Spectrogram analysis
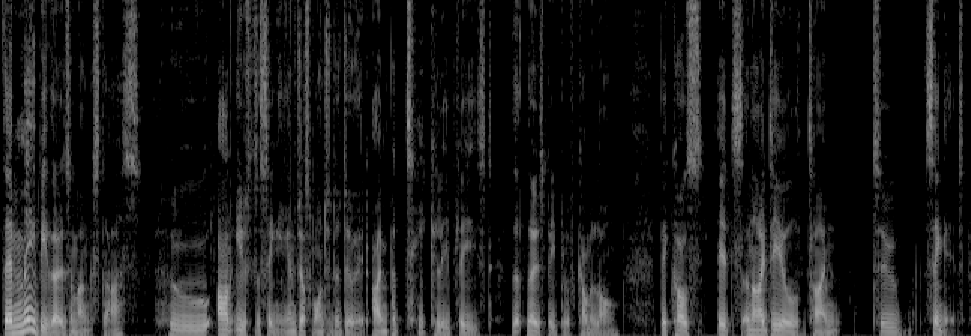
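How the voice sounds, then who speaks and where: A man with a low voice teaching a choir in an informal, rambling and halting conversational way. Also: expressive, dry recording. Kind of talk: informal instructional talk with sung demonstrations.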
